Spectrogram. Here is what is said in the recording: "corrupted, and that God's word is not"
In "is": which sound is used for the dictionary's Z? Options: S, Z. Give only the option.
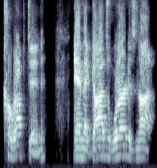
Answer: Z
